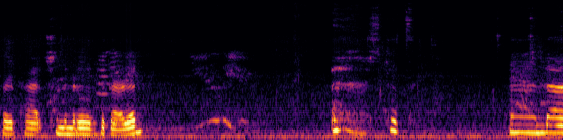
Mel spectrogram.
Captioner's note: kids yelling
